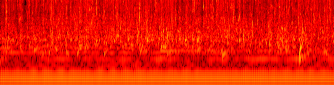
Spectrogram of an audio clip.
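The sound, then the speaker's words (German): Water runs steadily over pebbles and around rocks in a continuous babble, with small splashes and bright trickling notes above a low, constant rush. No voices. “Die Bänder aus flüssigem Silber tanzen über Kieselsteine und um Felsen herum und schaffen eine Symbiose aus klimpernden und klickernden Tönen, die deine Sinne kitzeln und sie beruhigen.”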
